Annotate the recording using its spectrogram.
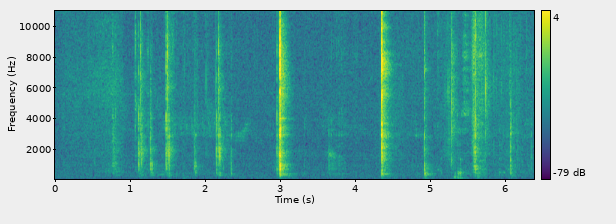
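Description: Scattered metallic clicks and knocks from hands working the partly assembled aluminium crankcase of a Puch Z50 two-speed moped engine. They start about a second in, with two sharper knocks around the middle.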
